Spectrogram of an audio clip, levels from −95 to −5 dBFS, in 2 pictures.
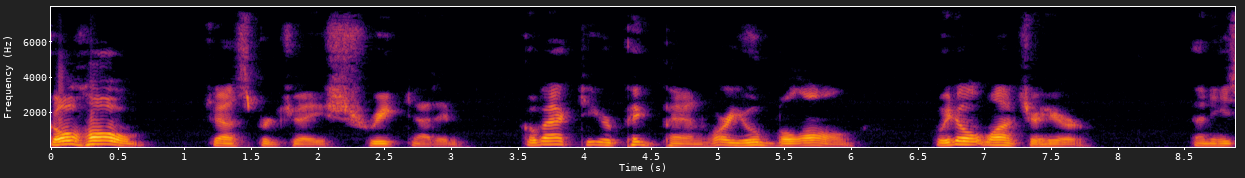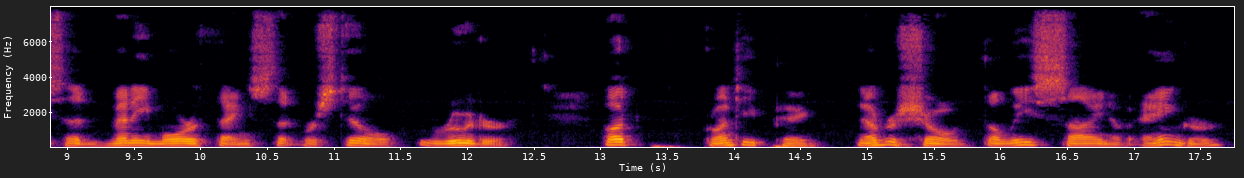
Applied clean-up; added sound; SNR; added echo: none; none; none; none.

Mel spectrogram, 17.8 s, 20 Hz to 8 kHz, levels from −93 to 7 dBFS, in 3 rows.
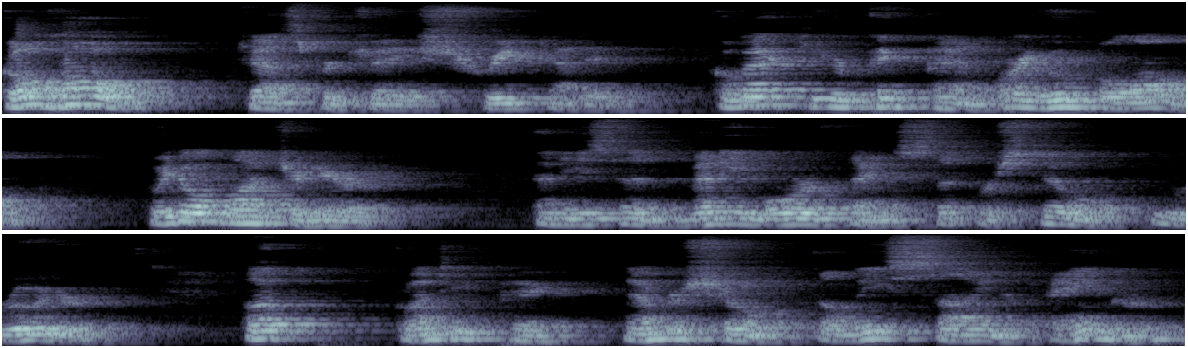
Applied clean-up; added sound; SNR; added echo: none; none; none; reverberation time 0.9 s.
